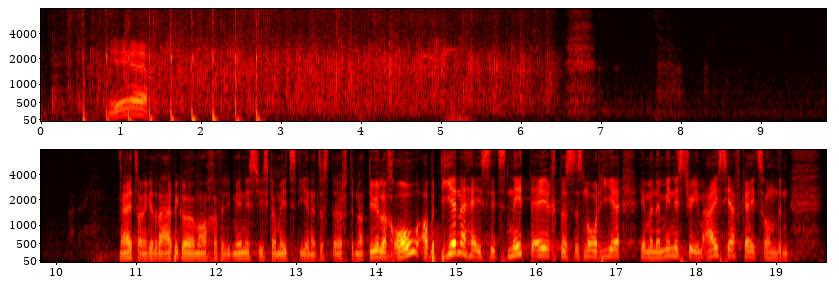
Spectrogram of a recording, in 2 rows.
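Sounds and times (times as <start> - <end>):
audience applause: 0.0 - 6.8
speech: 0.8 - 1.6, 10.8 - 19.6.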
